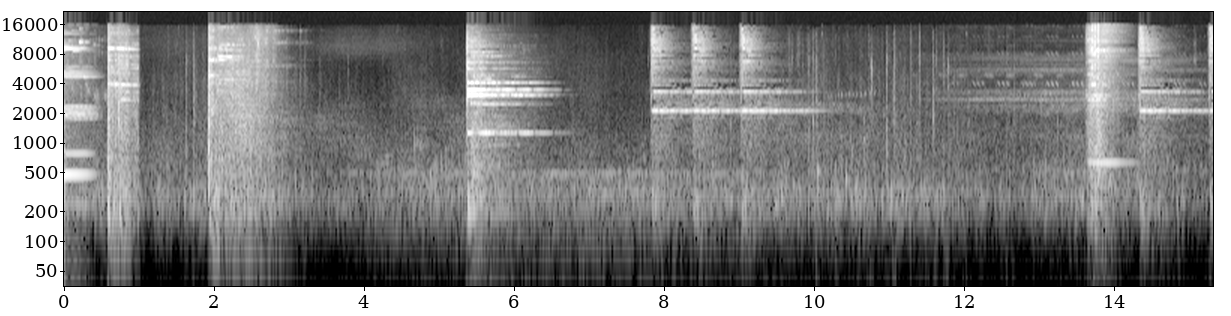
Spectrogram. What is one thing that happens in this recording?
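Video game effects whoosh and chime in short bursts.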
